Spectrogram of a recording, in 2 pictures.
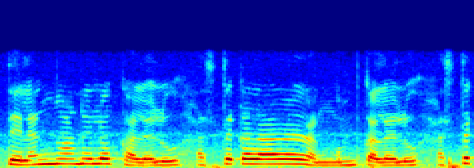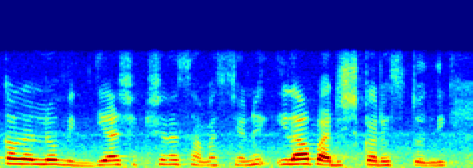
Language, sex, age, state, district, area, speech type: Telugu, female, 18-30, Telangana, Nagarkurnool, urban, spontaneous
